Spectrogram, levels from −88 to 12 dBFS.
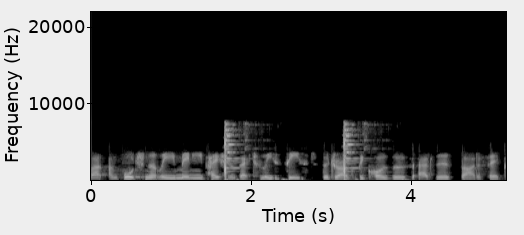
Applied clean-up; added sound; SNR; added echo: classical method Wiener filter.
